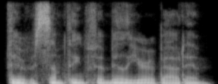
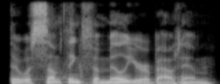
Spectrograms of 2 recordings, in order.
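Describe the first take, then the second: First: It is read in a low, sultry voice. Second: It is read in a plain, ordinary voice.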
